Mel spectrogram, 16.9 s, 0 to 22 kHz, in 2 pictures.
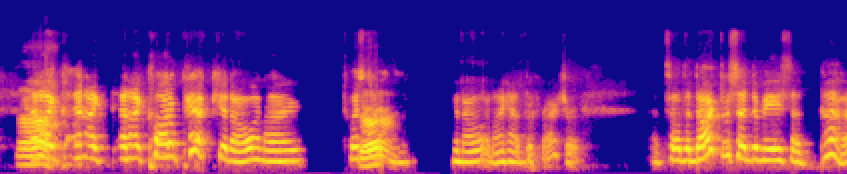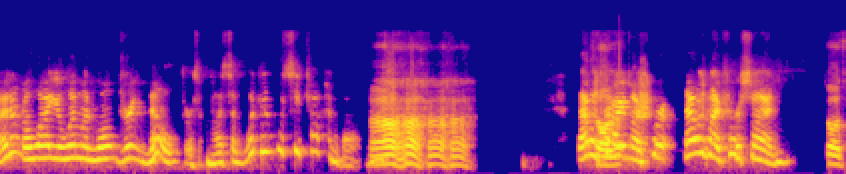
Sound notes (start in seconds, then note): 12.2 laughs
